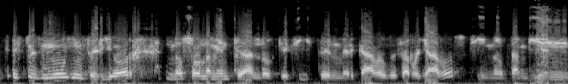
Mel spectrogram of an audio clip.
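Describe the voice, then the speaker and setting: A man's moderate pace holds against noticeable background noise. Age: 50s. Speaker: fintech company CEO. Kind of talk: radio interview.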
